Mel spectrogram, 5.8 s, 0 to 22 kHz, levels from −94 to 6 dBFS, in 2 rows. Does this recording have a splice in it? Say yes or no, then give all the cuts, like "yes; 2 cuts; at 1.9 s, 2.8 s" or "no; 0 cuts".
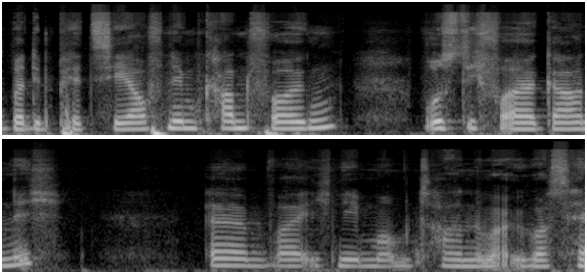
no; 0 cuts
